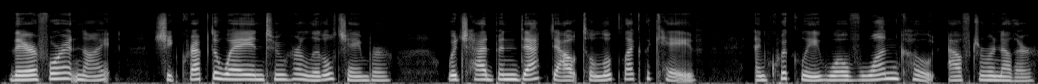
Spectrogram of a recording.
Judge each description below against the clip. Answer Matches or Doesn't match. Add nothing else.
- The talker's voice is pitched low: Doesn't match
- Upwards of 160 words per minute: Doesn't match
